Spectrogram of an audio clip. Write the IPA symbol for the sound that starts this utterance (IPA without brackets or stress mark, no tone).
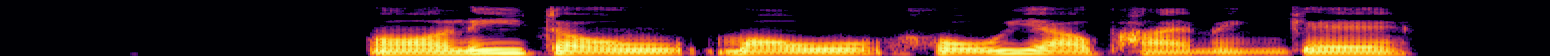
ŋ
